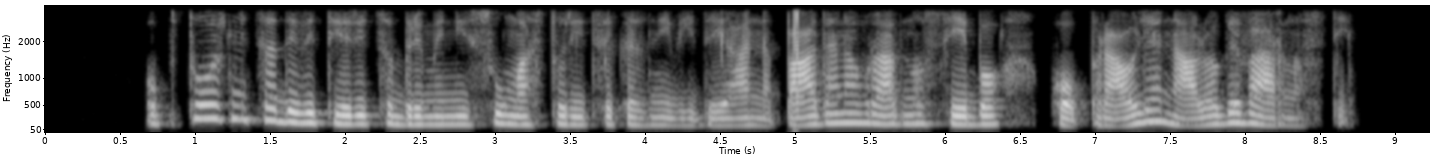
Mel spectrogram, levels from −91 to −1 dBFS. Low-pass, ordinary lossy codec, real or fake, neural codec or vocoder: 3.6 kHz; none; real; none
